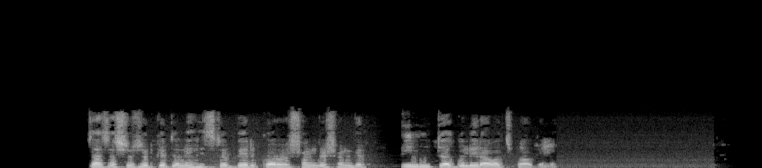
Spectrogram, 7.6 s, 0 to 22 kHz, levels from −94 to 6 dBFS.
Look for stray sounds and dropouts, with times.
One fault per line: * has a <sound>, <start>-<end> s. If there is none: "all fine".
all fine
